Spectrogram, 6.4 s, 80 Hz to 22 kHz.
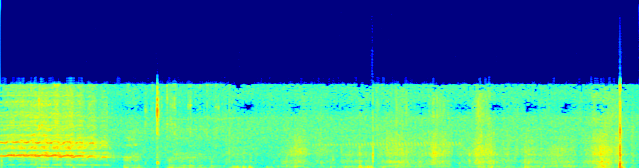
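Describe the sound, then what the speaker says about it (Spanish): A horse in Metal Gear Solid 3 gives a clear whinny at the start, followed by a run of dull hoof thuds and clip-clops close by against faint wind. "El caballo."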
